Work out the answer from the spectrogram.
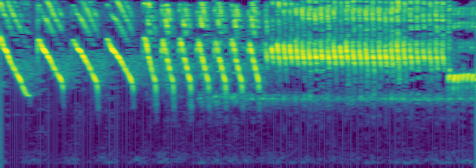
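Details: Young canary prompting song: rapid descending whistled sweeps repeated about four times a second, then fast buzzy trills and a steady high rattling trill to the end.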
